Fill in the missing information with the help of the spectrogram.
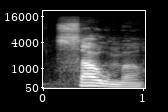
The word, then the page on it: sauma: saumo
